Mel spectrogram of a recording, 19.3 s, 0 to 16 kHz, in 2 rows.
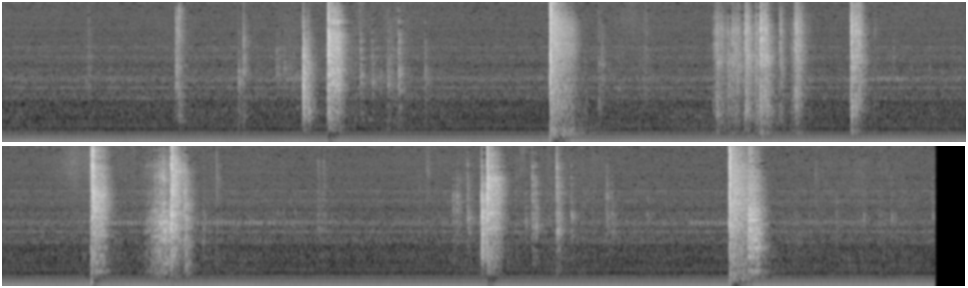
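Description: Weihrauch HW95 spring-piston air rifle in .25 firing five sharp shots a few seconds apart, with quieter clicks between them and a steady low hum underneath.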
